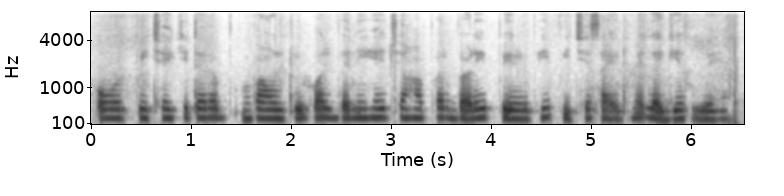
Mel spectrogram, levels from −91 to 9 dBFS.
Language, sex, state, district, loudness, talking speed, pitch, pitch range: Hindi, female, Madhya Pradesh, Dhar, -18 LUFS, 175 wpm, 185 Hz, 165-190 Hz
